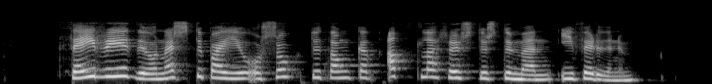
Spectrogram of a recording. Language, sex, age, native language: Icelandic, female, 18-19, Icelandic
